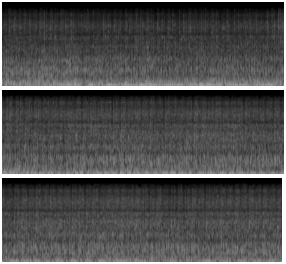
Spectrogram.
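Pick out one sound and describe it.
A small propeller plane's engine rumbles steadily nearby as it taxis.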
